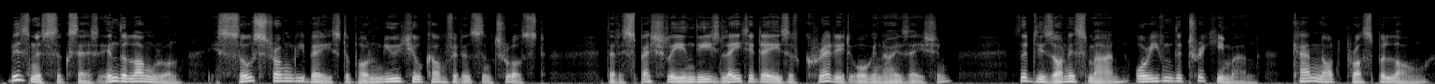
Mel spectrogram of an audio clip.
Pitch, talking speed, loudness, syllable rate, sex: 105 Hz, 145 wpm, -19 LUFS, 5.0 syllables/s, male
